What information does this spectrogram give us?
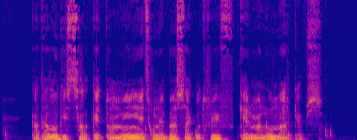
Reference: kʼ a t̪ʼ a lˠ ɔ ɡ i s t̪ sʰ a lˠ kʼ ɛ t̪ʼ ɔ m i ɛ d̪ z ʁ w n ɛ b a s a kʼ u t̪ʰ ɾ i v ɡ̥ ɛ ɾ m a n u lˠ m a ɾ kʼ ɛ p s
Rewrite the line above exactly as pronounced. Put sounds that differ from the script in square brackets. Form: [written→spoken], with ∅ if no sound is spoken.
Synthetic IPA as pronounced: kʼ a t̪ʼ a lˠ ɔ ɡ i s t̪ sʰ a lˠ kʼ ɛ t̪ʼ ɔ m i ɛ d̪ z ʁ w n ɛ b a s a kʼ u t̪ʰ ɾ i v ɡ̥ ɛ ɾ m a n u lˠ m a ɾ kʼ ɛ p s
